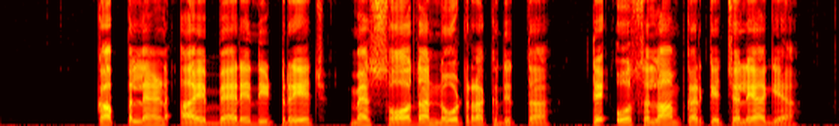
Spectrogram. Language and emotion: Punjabi, neutral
